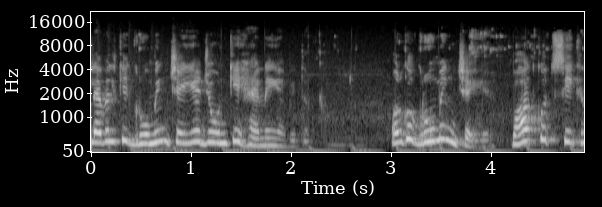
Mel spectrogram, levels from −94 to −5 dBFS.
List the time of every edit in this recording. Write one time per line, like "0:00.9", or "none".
none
